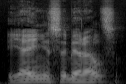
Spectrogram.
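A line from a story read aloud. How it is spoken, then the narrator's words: Calm. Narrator (Russian): спокойно ответил Дебер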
